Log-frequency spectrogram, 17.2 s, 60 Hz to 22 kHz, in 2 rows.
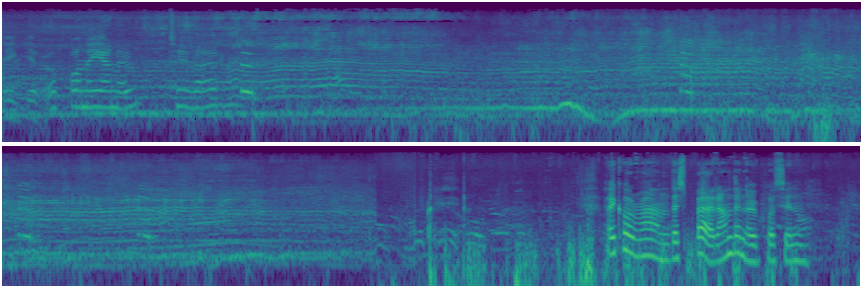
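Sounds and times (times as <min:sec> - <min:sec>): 
water splashing: 0:00.0 - 0:12.3
small high-revving racing model motorboat motors whining: 0:00.0 - 0:14.2
speech: 0:00.3 - 0:03.2, 0:14.6 - 0:16.8.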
